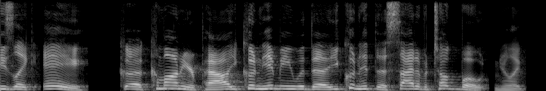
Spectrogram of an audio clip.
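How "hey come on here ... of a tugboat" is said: put-on Jersey New York accent, much higher, louder. Retelling a man harassed by fishermen talking back: Jersey New York accent. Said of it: "That's got a like a Jersey, New York accent".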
